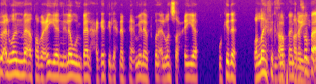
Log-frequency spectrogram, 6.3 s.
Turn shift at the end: Yes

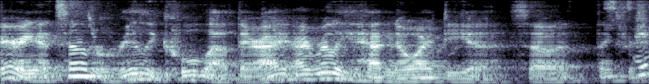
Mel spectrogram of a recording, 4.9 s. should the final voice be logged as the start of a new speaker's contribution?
Yes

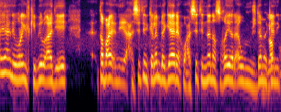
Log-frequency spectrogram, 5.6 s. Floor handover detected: Yes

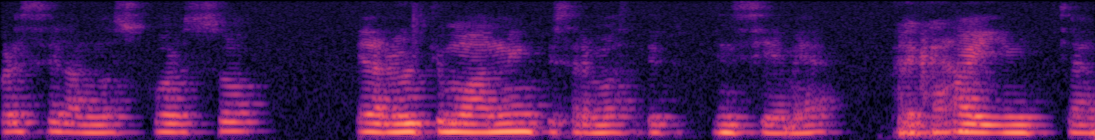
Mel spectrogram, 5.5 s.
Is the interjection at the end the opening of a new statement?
No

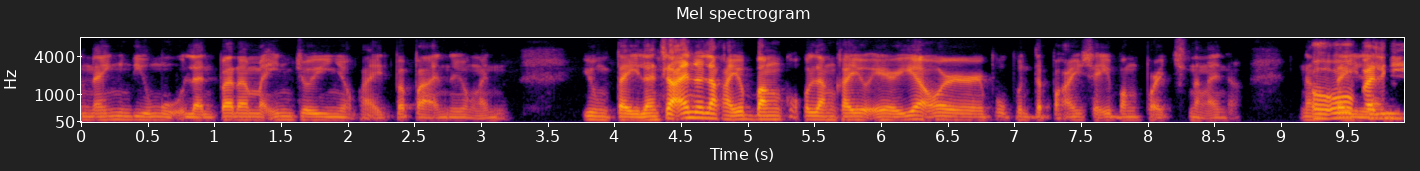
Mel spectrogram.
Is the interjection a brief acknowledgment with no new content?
No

